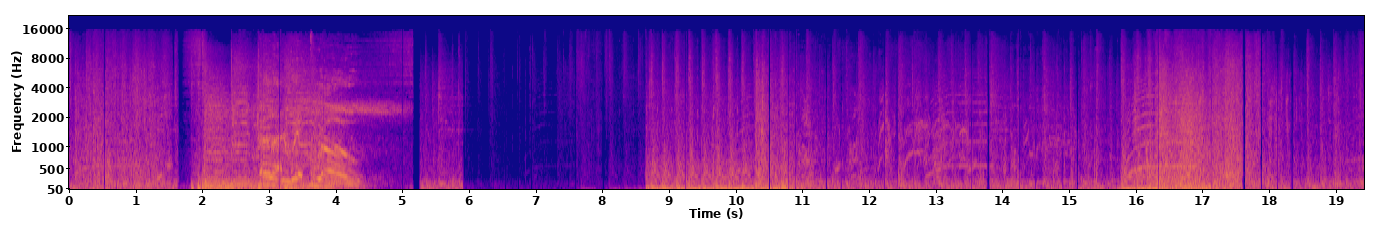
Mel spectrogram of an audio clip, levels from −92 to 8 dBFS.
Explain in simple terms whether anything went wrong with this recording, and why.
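From 5.91 to 8.66 s the sound suddenly drops to a faint trace. The likely cause is one channel inverted, so matching parts of left and right cancel when combined. Unlike a dropout, a weak ghost of the sound remains rather than silence.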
